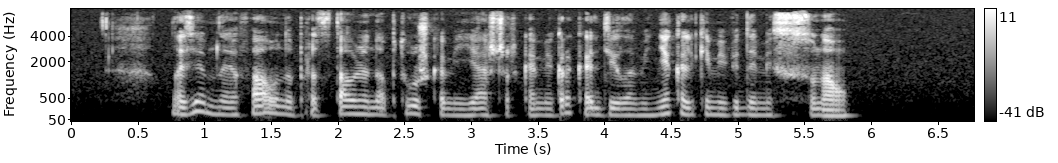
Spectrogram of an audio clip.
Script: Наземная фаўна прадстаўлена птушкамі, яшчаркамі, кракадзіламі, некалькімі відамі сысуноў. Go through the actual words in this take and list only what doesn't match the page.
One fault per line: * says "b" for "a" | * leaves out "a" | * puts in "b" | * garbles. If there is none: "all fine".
all fine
